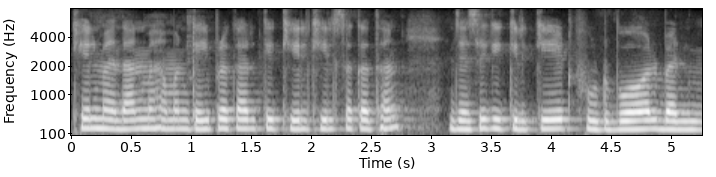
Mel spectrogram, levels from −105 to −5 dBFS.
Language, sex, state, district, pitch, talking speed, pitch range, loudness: Chhattisgarhi, female, Chhattisgarh, Raigarh, 210 Hz, 195 wpm, 205-220 Hz, -16 LUFS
